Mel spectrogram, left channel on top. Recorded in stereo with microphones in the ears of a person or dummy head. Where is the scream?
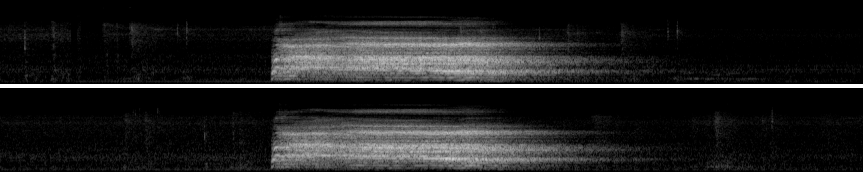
5° left (ahead or behind), 2 m.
